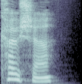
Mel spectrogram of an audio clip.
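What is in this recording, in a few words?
"kosher", British English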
